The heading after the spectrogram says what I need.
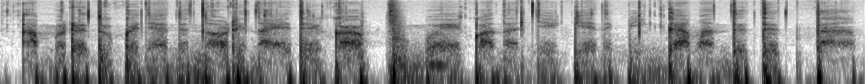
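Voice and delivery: plain reading voice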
